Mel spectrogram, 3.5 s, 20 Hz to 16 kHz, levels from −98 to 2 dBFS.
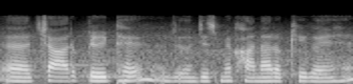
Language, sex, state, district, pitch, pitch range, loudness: Hindi, female, Uttar Pradesh, Jyotiba Phule Nagar, 175 Hz, 170-180 Hz, -17 LUFS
